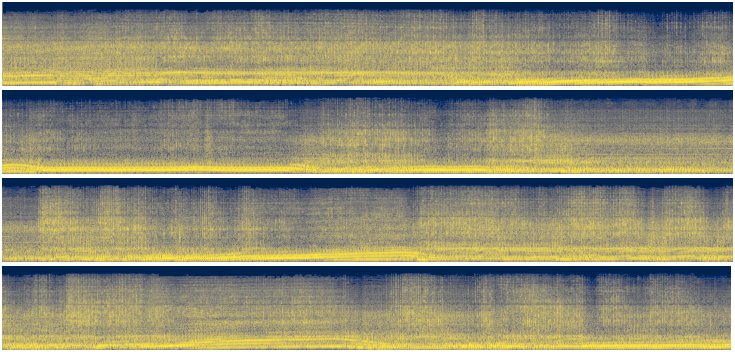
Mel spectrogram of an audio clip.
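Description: Engines of stock compact demolition-derby cars running hard, revving up and dropping back several times.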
